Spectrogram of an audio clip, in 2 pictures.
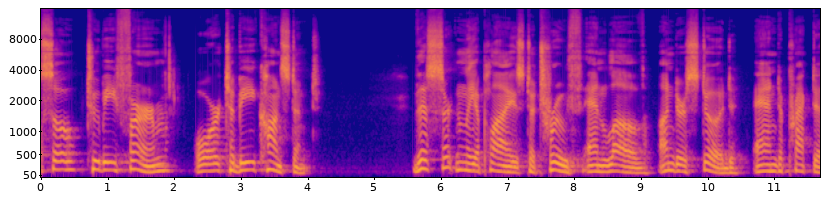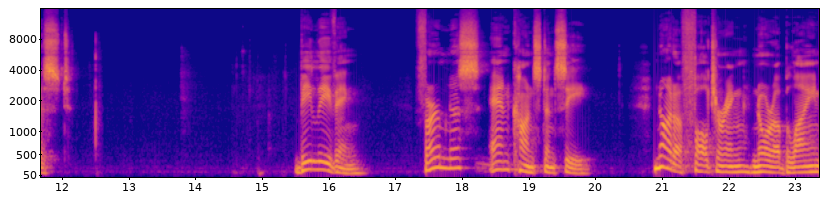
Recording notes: The Sunday service audio from September 24th, 2023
